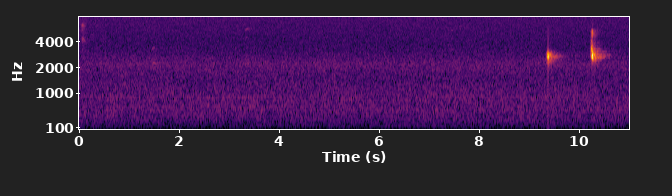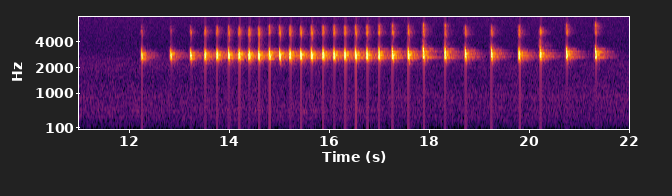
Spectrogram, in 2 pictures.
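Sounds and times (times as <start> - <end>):
water rail kip calls: 12.2 - 21.7.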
